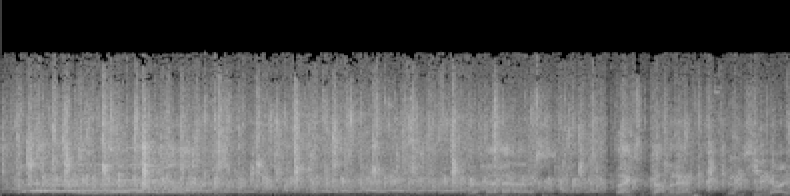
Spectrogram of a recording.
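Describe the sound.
Audience applause welcoming the band Perry on stage: loud, sustained clapping from a crowd, with a voice speaking over it and some low thumps near the end.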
